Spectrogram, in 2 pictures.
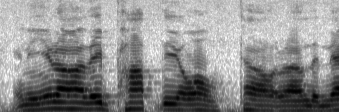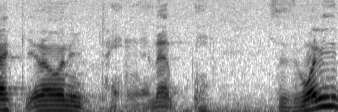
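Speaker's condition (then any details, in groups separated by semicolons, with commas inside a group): Cerebral palsy; since birth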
